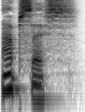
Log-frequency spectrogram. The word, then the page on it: abscess: British English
